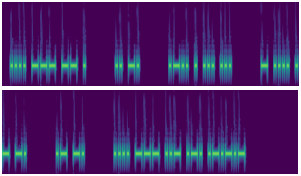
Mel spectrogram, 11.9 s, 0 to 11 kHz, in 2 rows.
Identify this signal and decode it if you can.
Morse code, heard as a keyed tone, about 28 wpm, 700 Hz. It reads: HOME IN LESS THAN AN HOUR.
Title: 2x Word-Spacing - Sentences from Top 500 Words - 28wpm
